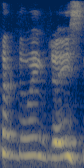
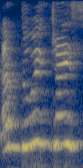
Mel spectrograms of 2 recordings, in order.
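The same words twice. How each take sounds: First: It is said in a sad, crying tone. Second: It is said in a cheerful, upbeat tone. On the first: The speaker is unhappy about the next stage. The speaker calls it wrong. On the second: The speaker looks forward to the next stage. The speaker calls it right. "You should be like"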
